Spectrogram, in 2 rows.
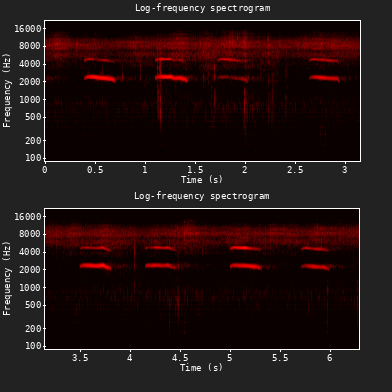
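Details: Yellow-billed oxpeckers riding on a Cape buffalo near Mopani in Kruger National Park, South Africa, on 13 November 2014; clear, thin, downslurred notes repeated roughly twice a second in a steady series, with faint insect hiss behind.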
